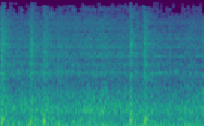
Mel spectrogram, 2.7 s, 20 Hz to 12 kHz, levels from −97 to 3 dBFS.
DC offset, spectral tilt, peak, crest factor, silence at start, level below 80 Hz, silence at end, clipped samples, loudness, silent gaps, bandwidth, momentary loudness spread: under 0.1%; -5 dB/octave; -12 dBFS; 20 dB; 0 s; -38 dBFS; 0 s; under 0.1%; -31 LUFS; none; 11.5 kHz; 6 LU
